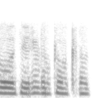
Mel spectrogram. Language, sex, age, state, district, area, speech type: Malayalam, male, 18-30, Kerala, Palakkad, rural, conversation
